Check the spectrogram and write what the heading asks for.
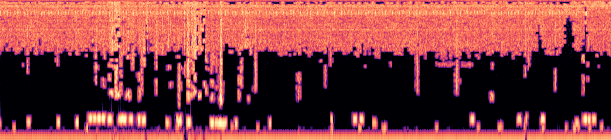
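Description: A low, steady hum, with faint short blips scattered over it and a brief flurry of higher clicks about a second in.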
